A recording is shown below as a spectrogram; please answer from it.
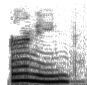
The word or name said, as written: earning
